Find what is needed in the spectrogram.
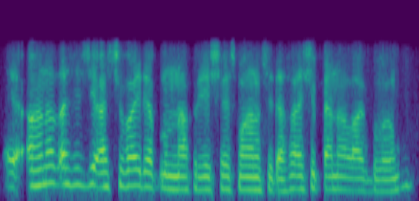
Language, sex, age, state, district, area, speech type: Kashmiri, male, 45-60, Jammu and Kashmir, Srinagar, urban, conversation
